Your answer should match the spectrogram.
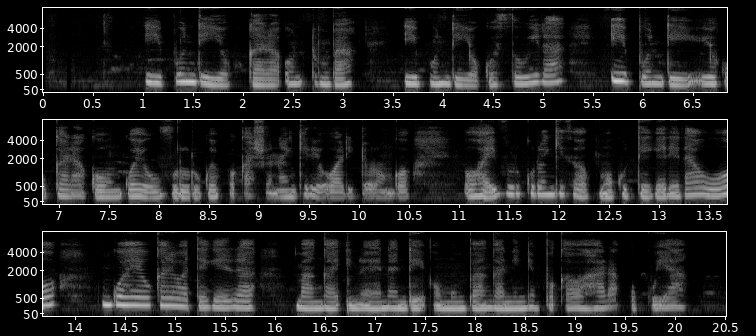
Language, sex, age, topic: Oshiwambo, female, 18-24, finance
